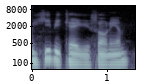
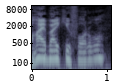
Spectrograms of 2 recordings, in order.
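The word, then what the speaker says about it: Hibike! Euphonium: Anyways, it's from Hibike Euphonium. Oh, high bike affordable. High bike ufotable if you're Nick and don't know how to pronounce anything correctly.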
